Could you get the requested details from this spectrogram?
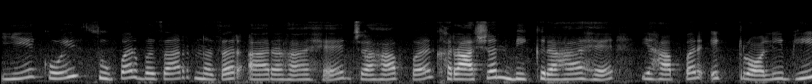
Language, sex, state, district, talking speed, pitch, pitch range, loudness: Hindi, female, Maharashtra, Pune, 140 wpm, 255 Hz, 235-280 Hz, -23 LUFS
